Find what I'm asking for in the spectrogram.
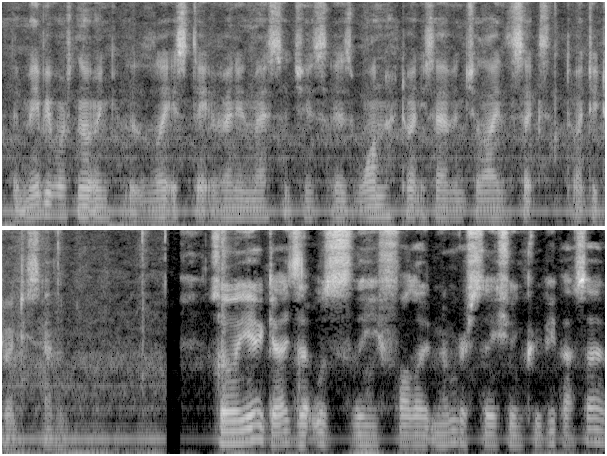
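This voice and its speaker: A deep-voiced man, host of a creepypasta channel, reads a creepy story aloud in amateur narration. His delivery is flat, and he stumbles over words now and then and corrects himself. Clear background noise runs through his home recording.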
